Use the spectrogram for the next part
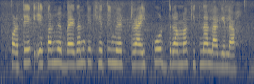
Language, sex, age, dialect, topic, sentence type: Bhojpuri, female, 18-24, Northern, agriculture, question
